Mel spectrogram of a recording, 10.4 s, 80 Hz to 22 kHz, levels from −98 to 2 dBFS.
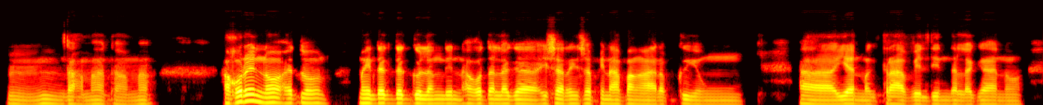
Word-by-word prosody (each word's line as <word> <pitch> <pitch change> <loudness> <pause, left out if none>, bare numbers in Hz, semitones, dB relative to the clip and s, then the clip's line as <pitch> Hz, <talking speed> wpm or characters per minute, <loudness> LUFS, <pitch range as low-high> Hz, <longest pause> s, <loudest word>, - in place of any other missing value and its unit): Mm, 115 +1 -8
tama, 110 +1 -3
tama. 105 +1 -7 0.7
Ako - - +5
rin 195 -2 +6
'no, 150 -1 +5
'eto, 140 -1 -1 0.3
maidagdag 135 -1 +3
ko 130 - +1
lang 125 0 0
din, 125 -1 -3
ako 125 0 +1
talaga 120 -2 +1
isa 120 +3 +3
rin 120 0 -2
sa 125 +1 -1
pinapangarap 110 -3 0
ko 120 +2 -5
'yung, 105 -1 -7 0.9
ah 110 -2 +2
'yan 120 0 +3
mag-travel 110 0 -1
din 110 -1 -5
talaga 110 0 -2
'no. 100 -1 -10
115 Hz, 145 wpm, -24 LUFS, 110-125 Hz, 0.9 s, rin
